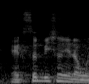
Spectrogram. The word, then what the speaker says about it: exhibition: 엑스비션이라고 읽고 전시회라고 합니다.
